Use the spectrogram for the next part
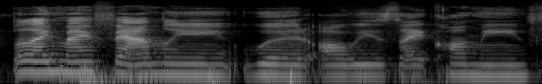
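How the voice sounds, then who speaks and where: A woman's voice: mid-range voice, fairly even intonation, normal speed, clear, resonant tone. A young woman co-hosting a podcast, chatting openly and bluntly in a mid-range voice. She swears freely, leans heavily on "like", and slips Spanish words into her talk. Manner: frank and profane, heavy use of "like". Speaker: podcast co-host. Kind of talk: casual chat.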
